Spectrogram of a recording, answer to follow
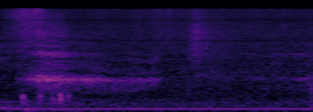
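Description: Quiet classroom room tone with a steady low hum, a faint short breathy noise and a couple of small clicks in the first second.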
